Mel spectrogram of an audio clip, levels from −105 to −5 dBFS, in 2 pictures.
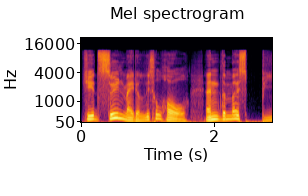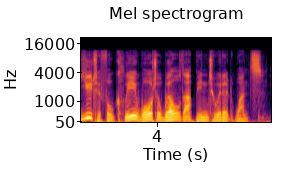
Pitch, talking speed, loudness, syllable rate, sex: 130 Hz, 200 wpm, -17 LUFS, 4.9 syllables/s, male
